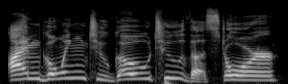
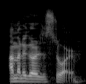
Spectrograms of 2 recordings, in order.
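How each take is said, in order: First: 'Going to' is fully pronounced, every syllable. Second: 'Going to' is reduced, coastal style.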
